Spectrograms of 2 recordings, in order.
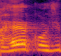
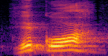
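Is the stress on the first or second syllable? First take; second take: first; second. First: The stress is on the first syllable. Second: The stress is on the second syllable. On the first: The speaker calls it wrong. "O pessoal da Globo fala recorde para cá" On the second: The speaker calls it right. "Mas na realidade o certo é o quê?"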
